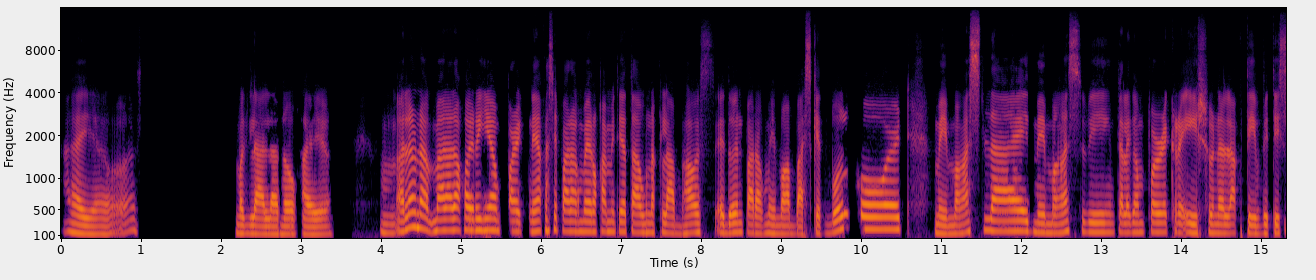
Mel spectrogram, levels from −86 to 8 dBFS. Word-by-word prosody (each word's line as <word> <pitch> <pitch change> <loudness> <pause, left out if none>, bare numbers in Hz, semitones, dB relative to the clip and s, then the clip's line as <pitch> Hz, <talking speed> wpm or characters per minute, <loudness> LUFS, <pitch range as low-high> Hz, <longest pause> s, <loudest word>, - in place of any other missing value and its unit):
Ayaw, 120 -3 0 0.2
oh 175 - -8 1.3
Maglalaro 120 -2 +1
kayo, 120 +1 0 0.6
hmm, 135 -2 -7
alam 210 +9 +3
na 205 -4 +3
maalala 175 +3 +3
ko 185 - -1
rin 180 0 +1
yung 175 - +2
part 160 -2 0
na 160 - +3
yan - - -15
kasi 180 +1 -2
parang 160 -3 0
meron 155 -1 +3
kaming 155 -1 -1
tinatawag 145 -2 +1
na 145 -1 -3
club 135 -3 0
house, 140 +2 0
eh, - - 0
doon 140 +2 +1
parang 135 -3 0
may 135 0 -3
mga 125 -1 0
basketball 135 - -1 0.2
court, 195 -1 +4 0.4
may 130 -3 +1
mga 130 +2 -1
slide, 165 -2 +2
may 145 -2 -1
mga 140 +2 0
swing, 150 -2 -3
talagang 145 0 -2
for 150 0 +1
recreational 135 -2 0
activities 130 0 -3
145 Hz, 155 wpm, -22 LUFS, 130-160 Hz, 1.3 s, court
